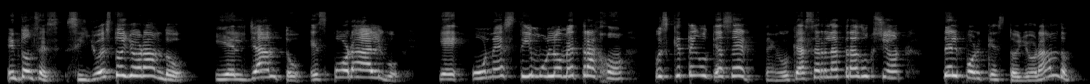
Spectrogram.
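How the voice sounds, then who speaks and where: Mexican woman talking to students bout emotions, highish voice, acts out little bits of dialogue. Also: measured pace. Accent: Mexican Spanish. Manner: expressive, acts out quoted dialogue. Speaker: speaker giving a talk on emotions. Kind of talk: reflective talk to students.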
